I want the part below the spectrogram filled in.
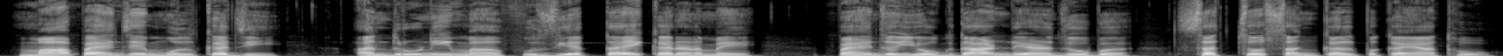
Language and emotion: Sindhi, neutral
